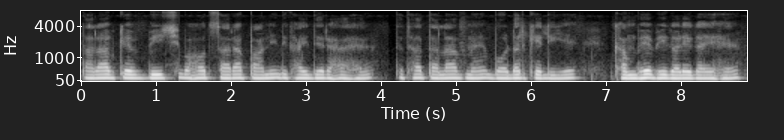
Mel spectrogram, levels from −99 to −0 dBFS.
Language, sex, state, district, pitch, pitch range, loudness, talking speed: Hindi, male, Jharkhand, Deoghar, 145 Hz, 140-150 Hz, -16 LUFS, 140 wpm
